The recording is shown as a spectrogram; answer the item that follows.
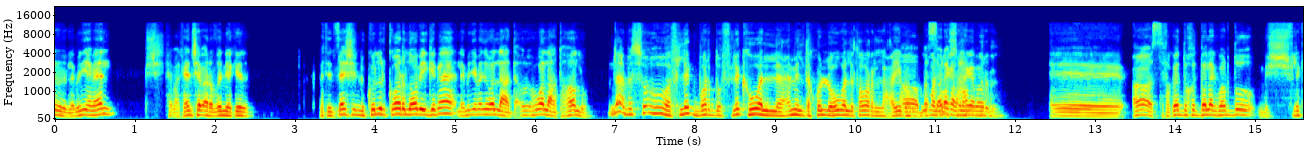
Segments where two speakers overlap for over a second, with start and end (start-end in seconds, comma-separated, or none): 10.6-11.8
